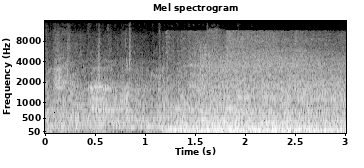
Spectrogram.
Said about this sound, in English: C'est quoi? Une explosion?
